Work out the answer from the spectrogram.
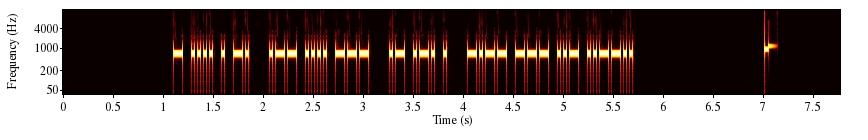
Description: Morse code, heard as a keyed tone, about 40 wpm, 700 Hz. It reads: THEN WHO ARE YOU?
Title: Sentences from Top 100 Words 40wpm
